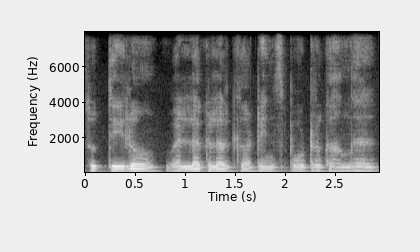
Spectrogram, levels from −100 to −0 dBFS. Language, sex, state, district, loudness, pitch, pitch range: Tamil, male, Tamil Nadu, Nilgiris, -16 LUFS, 115 Hz, 110-120 Hz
